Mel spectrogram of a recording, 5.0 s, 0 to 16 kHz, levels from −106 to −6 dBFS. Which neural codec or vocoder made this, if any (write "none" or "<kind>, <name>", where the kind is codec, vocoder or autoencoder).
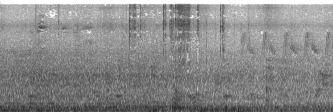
none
